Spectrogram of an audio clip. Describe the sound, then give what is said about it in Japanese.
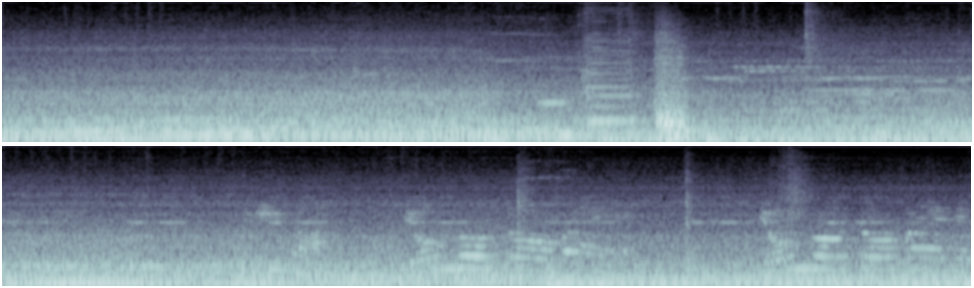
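A Funabashi Shin-Keisei bus pulls away from a stop: steady low engine rumble fills the interior, a sharp clunk and hiss sound early on, then the engine note rises and whines as it accelerates. “発車します。揺れますのでご注意ください。”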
